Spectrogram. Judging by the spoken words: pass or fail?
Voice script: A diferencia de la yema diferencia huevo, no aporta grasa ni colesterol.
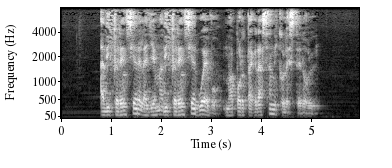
pass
